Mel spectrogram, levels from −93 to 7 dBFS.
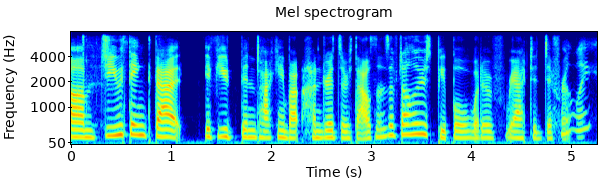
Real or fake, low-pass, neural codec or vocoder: real; 7.2 kHz; none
